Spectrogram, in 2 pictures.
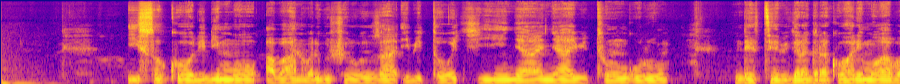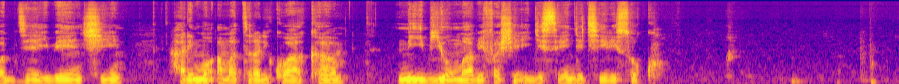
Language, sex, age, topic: Kinyarwanda, male, 18-24, finance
